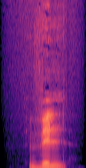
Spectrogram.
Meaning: first/third-person singular present of wollen
- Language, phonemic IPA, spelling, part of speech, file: German, /vɪl/, will, verb, De-will.ogg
